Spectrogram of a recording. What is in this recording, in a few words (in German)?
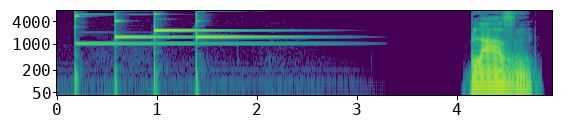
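"blasen", German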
